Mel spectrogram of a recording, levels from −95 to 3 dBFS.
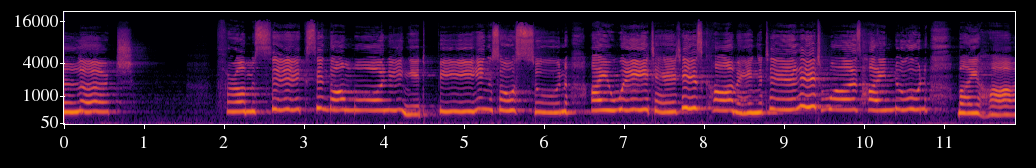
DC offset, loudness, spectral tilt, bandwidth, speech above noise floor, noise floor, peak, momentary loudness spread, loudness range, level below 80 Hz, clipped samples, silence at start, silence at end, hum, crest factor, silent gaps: under 0.1%; -30 LUFS; -1 dB/octave; 16.5 kHz; 36 dB; -66 dBFS; -16 dBFS; 8 LU; 5 LU; -68 dBFS; under 0.1%; 0 s; 0 s; none; 14 dB; none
